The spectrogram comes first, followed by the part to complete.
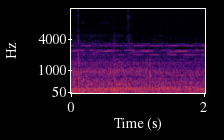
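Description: A car driving past along the road below toward the level crossing, a steady low engine and tyre rumble.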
